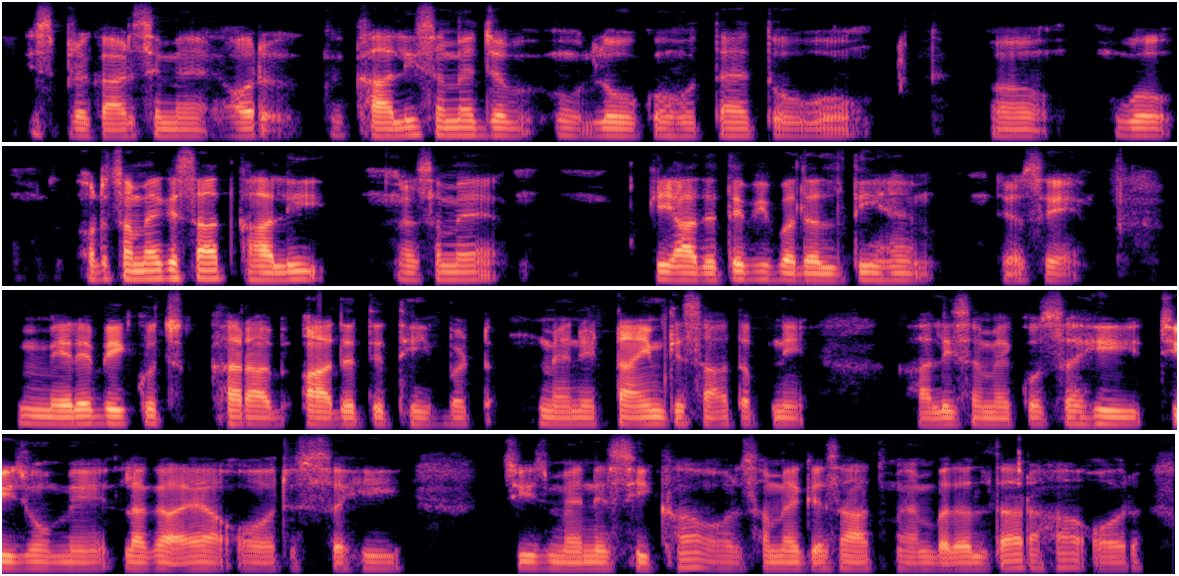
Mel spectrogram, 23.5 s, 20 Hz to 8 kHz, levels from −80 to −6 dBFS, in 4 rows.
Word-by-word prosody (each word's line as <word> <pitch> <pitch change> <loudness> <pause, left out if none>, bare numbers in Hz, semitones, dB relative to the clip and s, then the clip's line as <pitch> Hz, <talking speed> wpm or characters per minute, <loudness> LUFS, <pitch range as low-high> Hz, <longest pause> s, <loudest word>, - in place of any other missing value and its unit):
इस - - +1
प्रकार 105 -1 0
से 110 - -1
मैं 105 -2 -4
और 110 0 0 0.5
खाली 110 +2 +3
समय 120 -1 +1
जब 115 -1 +1 0.2
ओ, 110 - -7
लोगों 110 0 -1
को 110 - -6
होता 105 +1 -6
है 110 0 -2
तो - - -5
वो, 105 - -7 0.8
अ, 105 -2 -4 0.4
वो 115 -1 -2 0.4
और - - +3
समय 125 0 +5
के 135 - +6
साथ 130 0 +6
खाली 110 +2 +4 0.5
हर 110 - -1
समय 115 +2 -1 0.8
की 120 - +6
आदतें 105 +2 +4
भी 120 +1 -2
बदलती 105 0 +1
हैं। 110 0 -3 0.4
जैसे, - - +1 0.7
मेरे 110 -1 +4
भी 115 0 +7
कुछ 115 +1 +2 0.2
खराब 105 -2 +4
आदतें 100 -1 +4
थी 105 - -3
बट 100 - -6 0.3
मैंने 105 -1 -1
टाइम 105 0 +8
के 105 0 +1
साथ 100 0 -3
अपने 100 0 -3 0.6
खाली 95 +1 -1
समय 100 -1 -2
को 105 - -3
सही 105 +2 +2 0.2
चीज़ों 100 0 +4
में 100 0 -3
लगाया 95 -1 +3
और 95 -1 -5
सही 100 -1 -2 0.6
चीज़ 105 -1 -1
मैंने 95 0 0
सीखा 115 +5 -2
और 100 -3 -8
समय 100 0 -1
के 100 - -1
साथ 95 -1 -1
मैं 95 -1 -5
बदलता 95 +2 0
रहा 115 +2 -6
और 95 -1 -7
105 Hz, 160 wpm, -22 LUFS, 100-110 Hz, 0.8 s, टाइम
